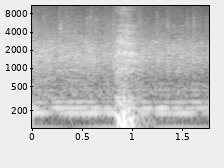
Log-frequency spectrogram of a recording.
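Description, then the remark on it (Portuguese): An audience applauding the Lord for the word just read, a dense steady wash of many hands clapping, with a low hum underneath and a brief louder swell midway. “Você pode aplaudir o Senhor por essa palavra.”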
